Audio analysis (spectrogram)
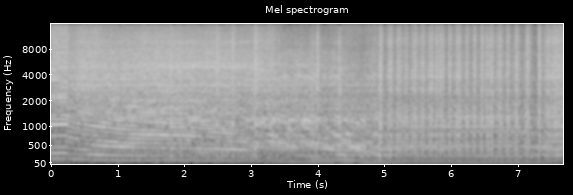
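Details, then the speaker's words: Bigbore stroker 277 two-stroke snowmobile engine, out of the sled and rebuilt after a PTO-side seal fix, ignition lowered slightly, cold garage: high steady buzz sags into ragged popping as the engine cuts out. "well that didn't last long it's it's better than last time at least"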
